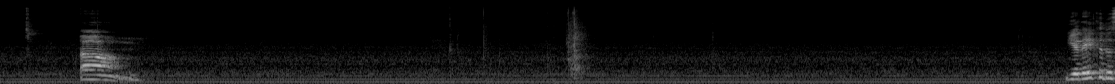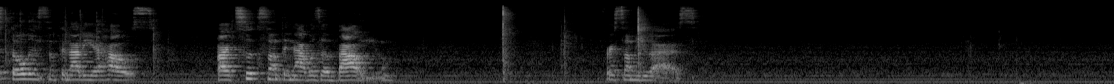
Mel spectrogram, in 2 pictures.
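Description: Playing cards riffle and slap softly as they are shuffled.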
